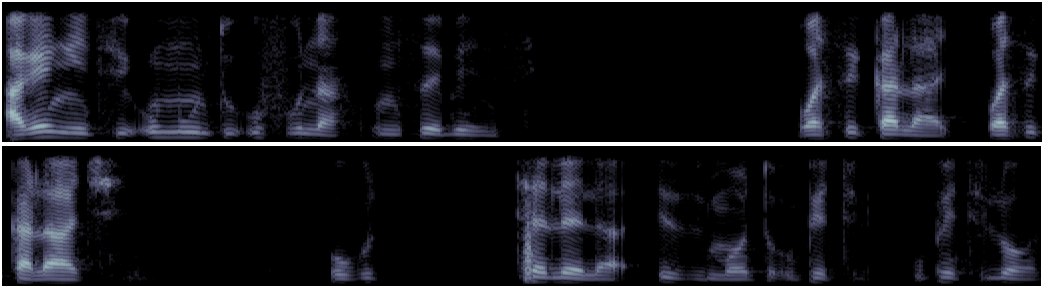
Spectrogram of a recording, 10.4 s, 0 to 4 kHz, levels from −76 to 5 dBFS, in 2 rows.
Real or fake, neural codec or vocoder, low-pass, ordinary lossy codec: real; none; 3.6 kHz; none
